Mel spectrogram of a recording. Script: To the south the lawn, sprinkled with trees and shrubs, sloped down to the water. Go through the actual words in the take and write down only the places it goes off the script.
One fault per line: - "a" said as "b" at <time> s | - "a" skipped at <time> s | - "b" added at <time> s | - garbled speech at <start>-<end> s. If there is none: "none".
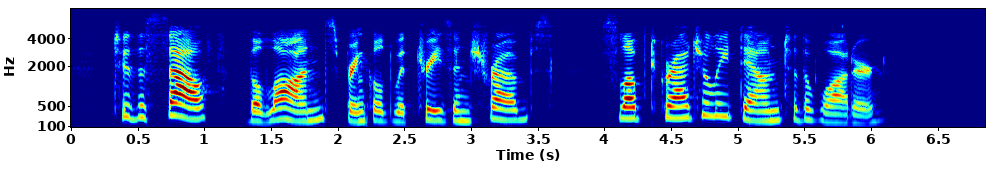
- "gradually" added at 4.4 s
